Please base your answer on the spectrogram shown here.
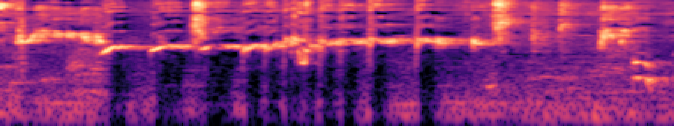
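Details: White-rumped shama in full song, called a costly, very active singer; a sustained whistled line with small steps and slurs, punctuated by sharp ticking clicks, over steady low background noise.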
